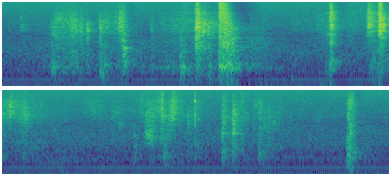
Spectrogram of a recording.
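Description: A nightstand drawer is pulled open with a series of wooden knocks and scrapes, followed by a dull thud of a notebook falling to the floor. Fairly loud, with no talking.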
